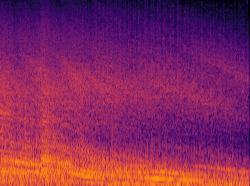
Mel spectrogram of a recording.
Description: Index of /server/sound/vehicles/lwcars/buggy
slowdown_slow.wav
